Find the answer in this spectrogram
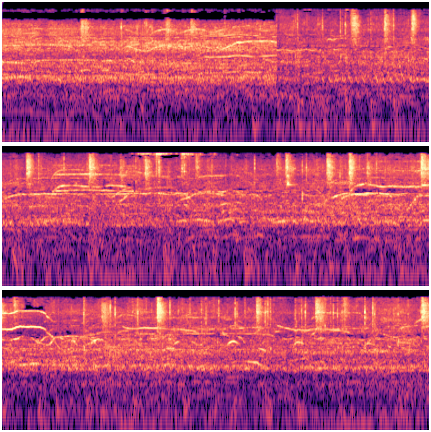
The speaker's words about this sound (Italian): la folla in piazza ha giustamente festeggiato.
